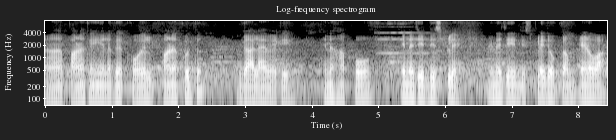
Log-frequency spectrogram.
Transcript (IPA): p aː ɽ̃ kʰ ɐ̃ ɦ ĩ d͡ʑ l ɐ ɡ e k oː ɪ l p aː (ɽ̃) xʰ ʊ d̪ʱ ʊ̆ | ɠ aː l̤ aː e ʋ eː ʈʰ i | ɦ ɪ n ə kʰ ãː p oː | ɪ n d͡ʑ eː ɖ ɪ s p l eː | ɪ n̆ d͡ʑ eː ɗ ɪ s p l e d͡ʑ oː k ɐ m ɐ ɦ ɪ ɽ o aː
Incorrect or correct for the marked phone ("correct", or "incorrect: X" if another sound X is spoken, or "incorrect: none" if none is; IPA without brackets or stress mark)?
correct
